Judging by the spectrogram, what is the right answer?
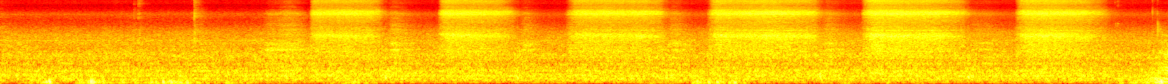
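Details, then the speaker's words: Demonstration of a metered-dose inhaler with MACSPACER: one press, then about five inhale-exhale cycles through the spacer, soft hissing breaths with valve flutter; inhaler-spacer breathing technique. "see I will press it once and inhale exhale five times for one less"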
